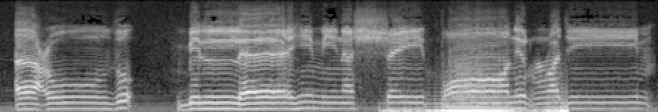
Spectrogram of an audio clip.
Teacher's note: we do not say a'u zo, zo with a z sound, but we say a'u the thal sound. So the z, which is hard, is quite different from the thal, which is slightly sharper and lighter.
